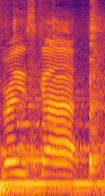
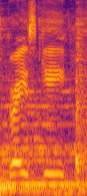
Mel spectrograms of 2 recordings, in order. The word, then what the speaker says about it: Grasky: My name is Gray Sky. No need to ask why. They always say it's Gray Ski, but I ain't no German guy. However you pronounce that shit, it's just G-R-A-S-K-Y.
